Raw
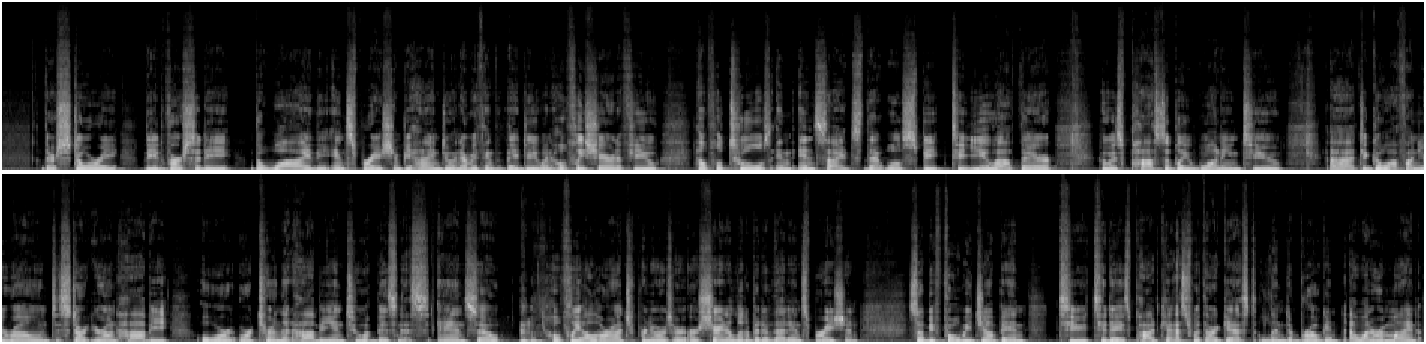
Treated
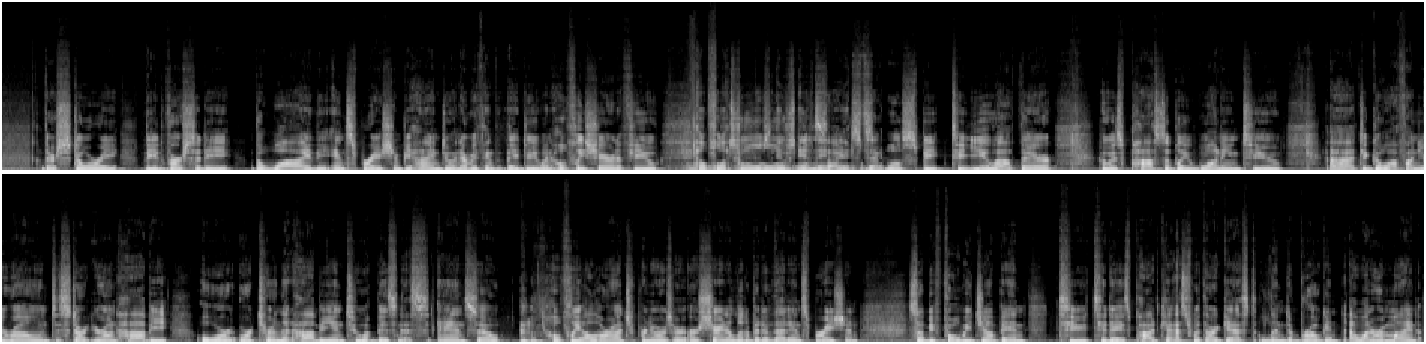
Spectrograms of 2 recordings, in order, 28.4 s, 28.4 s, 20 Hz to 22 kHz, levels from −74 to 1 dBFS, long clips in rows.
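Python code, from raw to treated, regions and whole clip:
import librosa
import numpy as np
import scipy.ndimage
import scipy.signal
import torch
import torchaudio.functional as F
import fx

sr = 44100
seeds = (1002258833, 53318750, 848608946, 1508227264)

y = fx.chain(x, sr, fx.highpass(hz=110.0, slope=12),
    fx.band_widen(depth_pct=40), at=(1.93, 3.14))
y = fx.chain(y, sr, fx.reverse_delay(ms=501, wet_db=-2.0),
    fx.fixed_phaser(hz=540.0, stages=4),
    fx.pre_swell(db_per_s=110.0), at=(6.61, 8.81))
y = fx.chain(y, sr, fx.highpass_res(hz=260.0, q=1.5),
    fx.gate_hold(open_db=-35.0, close_db=-38.0, hold_ms=71.0, range_db=-21, attack_ms=1.4, release_ms=100.0), at=(15.56, 18.4))
y = fx.high_shelf(y, sr, hz=9500.0, db=-12.0)
y = fx.band_squash(y, sr, depth_pct=40)
y = y * 10.0 ** (3.5 / 20.0)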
